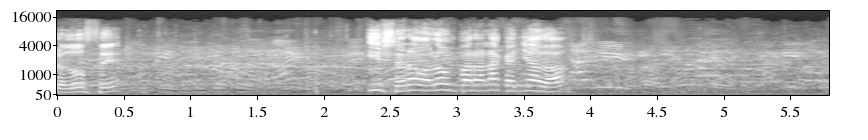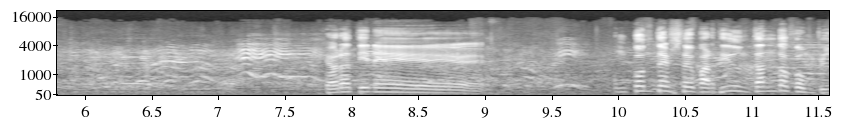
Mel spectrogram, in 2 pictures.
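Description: Young boys shout and call out to each other on an open outdoor pitch.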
